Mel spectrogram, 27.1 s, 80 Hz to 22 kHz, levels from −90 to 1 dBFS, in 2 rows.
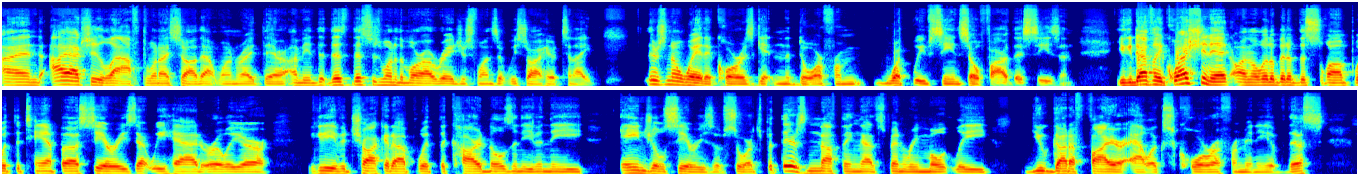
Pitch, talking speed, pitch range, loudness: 115 Hz, 210 wpm, 105-125 Hz, -16 LUFS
